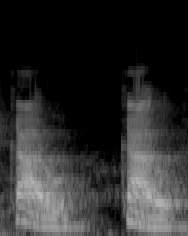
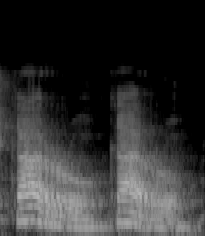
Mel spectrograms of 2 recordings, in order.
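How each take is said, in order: First: "Caro" with one quick tongue tap; single tap R. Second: "carro" with a stronger, longer trilled R; emphasized R. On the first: Teacher contrasting single tap with emphasized R. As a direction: flick the tongue once on the R of "Caro". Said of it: "só estala ele uma vez". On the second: Teacher emphasizing the R against the single tap. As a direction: lean on the R of "carro" a bit more. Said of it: "Se eu enfatizar um pouco mais". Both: Shown as a demonstration.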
